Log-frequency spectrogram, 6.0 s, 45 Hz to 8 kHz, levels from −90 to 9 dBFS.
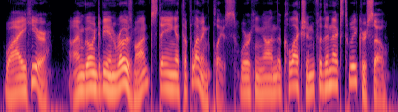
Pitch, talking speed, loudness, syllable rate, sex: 125 Hz, 230 wpm, -17 LUFS, 5.8 syllables/s, male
